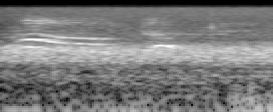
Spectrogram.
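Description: A single drawn-out animal call that dips slightly in pitch, followed about a second in by a short fainter one, over a steady low background noise.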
